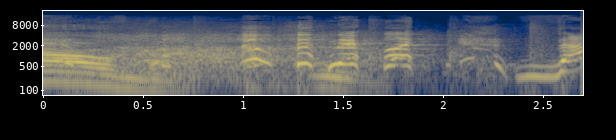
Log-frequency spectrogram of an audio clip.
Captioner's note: laughter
